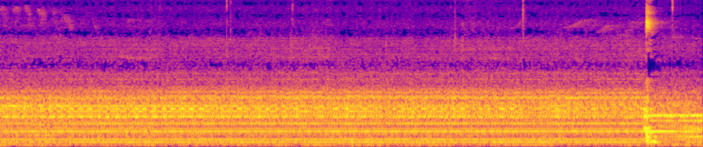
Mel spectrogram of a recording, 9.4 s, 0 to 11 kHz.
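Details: Electrolux LTE12 washing machine, previously very loud when stopping, after repair. Only a quiet, even motor hum through drain and spin with no tearing or ratcheting. Normal drain and spin.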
